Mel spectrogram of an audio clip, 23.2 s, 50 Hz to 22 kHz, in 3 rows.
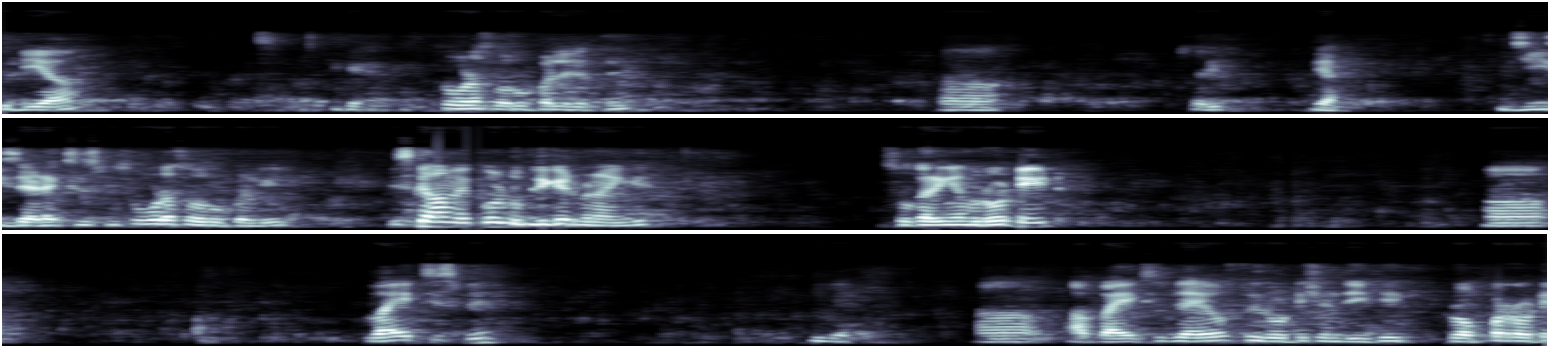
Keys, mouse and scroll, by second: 1.3 z, 6.1 g, 9.9 shift+d, 20.2 click.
